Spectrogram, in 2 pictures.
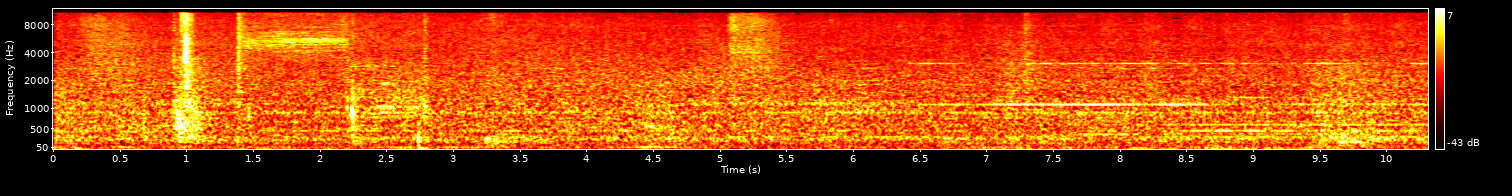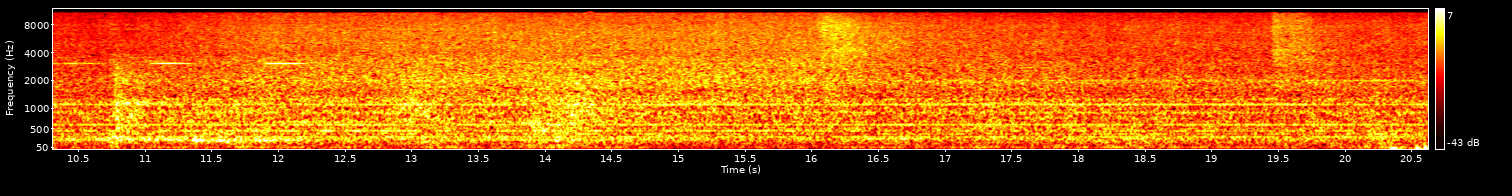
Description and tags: Field recording from Whirlpool factory in Wroclaw Poland. Big machines and soundscapes
aw, Factory, field, machines, Poland, Wroc, Wroclaw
